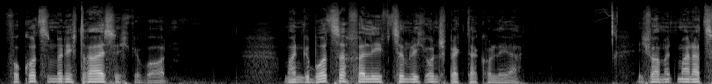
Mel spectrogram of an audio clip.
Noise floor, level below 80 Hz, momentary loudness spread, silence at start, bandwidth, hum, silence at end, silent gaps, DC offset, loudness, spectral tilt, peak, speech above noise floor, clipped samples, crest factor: -59 dBFS; -46 dBFS; 14 LU; 0.1 s; 19.5 kHz; none; 0 s; none; under 0.1%; -24 LUFS; -4.5 dB/octave; -4 dBFS; 35 dB; under 0.1%; 20 dB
